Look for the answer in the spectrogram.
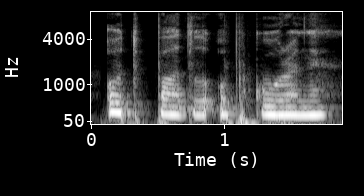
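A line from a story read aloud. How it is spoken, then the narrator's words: Angry hiss. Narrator (Ukrainian): зі злістю прошипів Жека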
